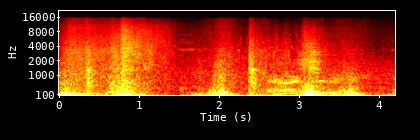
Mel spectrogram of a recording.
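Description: Heavy blades swing and strike with sharp impacts.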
